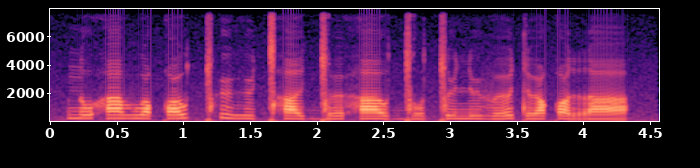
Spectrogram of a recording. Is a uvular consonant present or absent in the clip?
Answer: present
